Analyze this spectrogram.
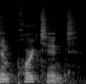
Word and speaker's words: important: beefs conversation beefs is people who don't pronounce the T in certain certain words certain like certain okay so important no it's important continent there's seven of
